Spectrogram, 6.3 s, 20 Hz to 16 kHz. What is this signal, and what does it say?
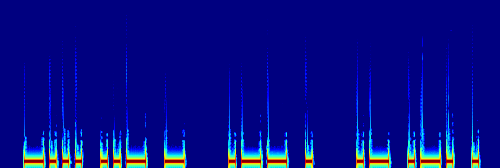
Morse code, heard as a keyed tone, about 15 wpm, 700 Hz. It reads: BUT WE ARE
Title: Sentences from Top 800 Words 15wpm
